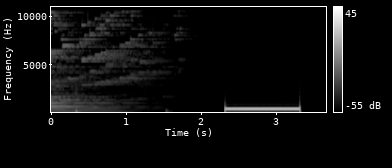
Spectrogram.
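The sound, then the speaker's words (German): A fading, bell-like electronic jingle, then a pause and one steady, loud telephone tone lasting about a second, like a ringback beep, as a phone call is placed to a guest. No voices. “Die müssen wir jetzt anrufen. Dazu habe ich einen ganz, ganz tollen Sound, der da passt.”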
